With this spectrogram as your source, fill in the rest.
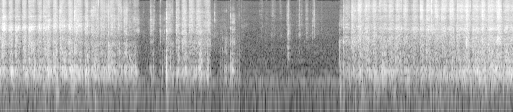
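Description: A small folded piece of sandpaper held in the fingertips is rubbed back and forth across the middle of a flat painted canvas with a rough acrylic texture. It makes a steady, rhythmic, bright scratchy rasp of about three strokes per second. The sanding pauses for roughly four seconds midway, leaving only a few faint touches, then resumes at the same pace.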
